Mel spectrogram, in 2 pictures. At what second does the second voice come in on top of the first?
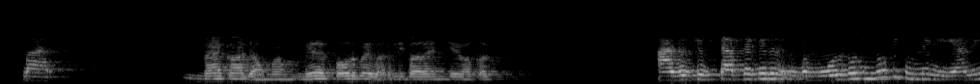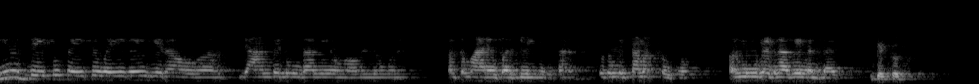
none

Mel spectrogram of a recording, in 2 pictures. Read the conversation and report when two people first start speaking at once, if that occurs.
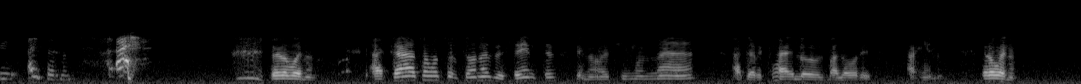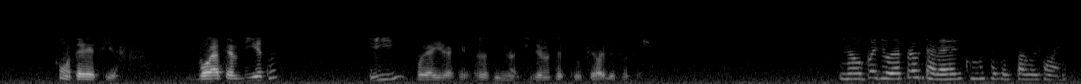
none

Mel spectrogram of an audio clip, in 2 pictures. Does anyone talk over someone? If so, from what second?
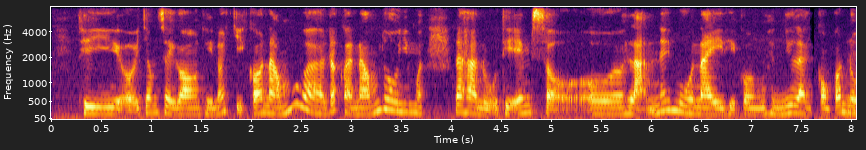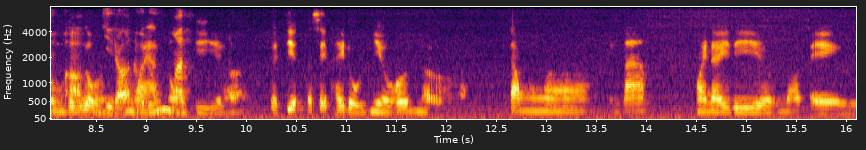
7.9 s

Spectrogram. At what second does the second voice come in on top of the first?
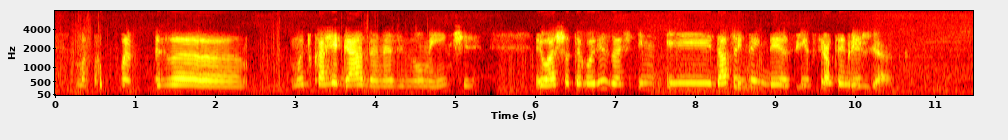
8.4 s

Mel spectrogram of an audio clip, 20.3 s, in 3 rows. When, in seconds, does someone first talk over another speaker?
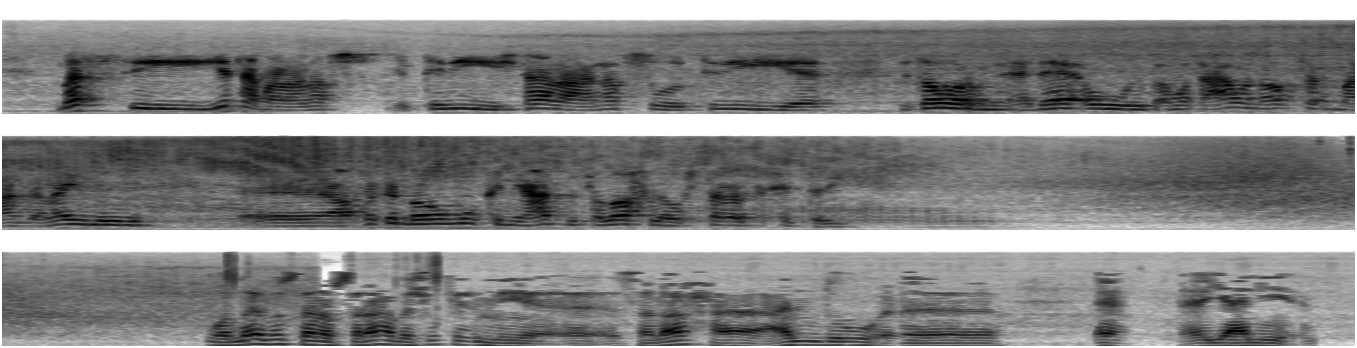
none

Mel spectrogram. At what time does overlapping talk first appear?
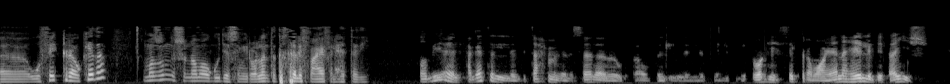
none

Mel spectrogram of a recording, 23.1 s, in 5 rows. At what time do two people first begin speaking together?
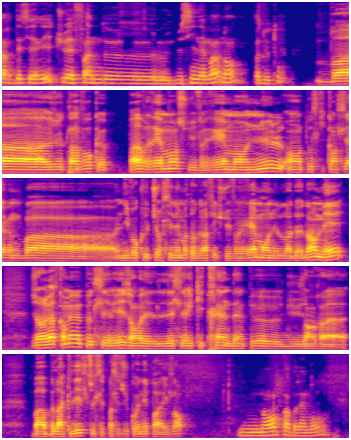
none

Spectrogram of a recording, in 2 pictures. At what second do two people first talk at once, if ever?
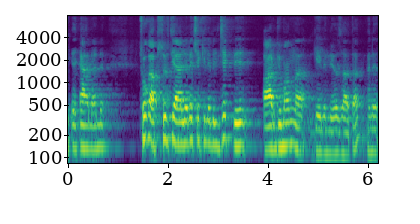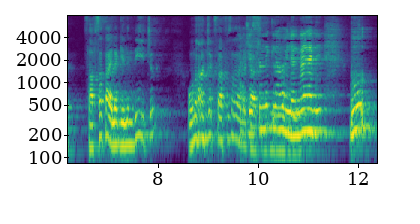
9.7 s

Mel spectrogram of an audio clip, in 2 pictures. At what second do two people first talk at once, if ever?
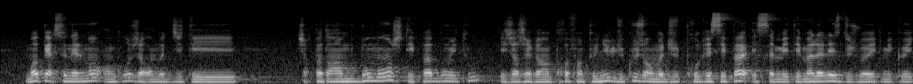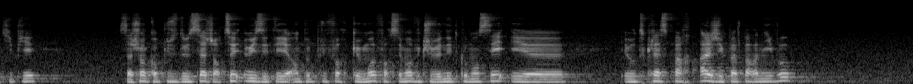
none

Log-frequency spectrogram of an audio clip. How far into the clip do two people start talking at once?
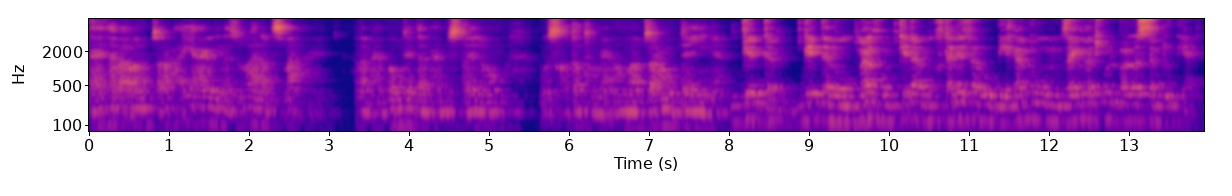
none

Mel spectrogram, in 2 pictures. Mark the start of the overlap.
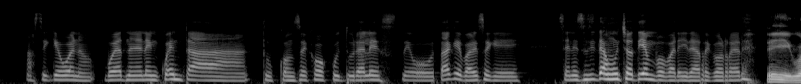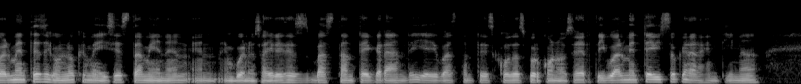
none

